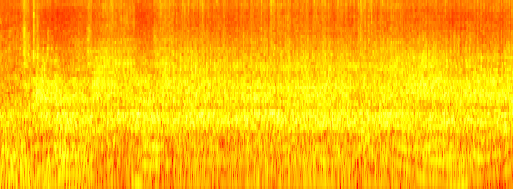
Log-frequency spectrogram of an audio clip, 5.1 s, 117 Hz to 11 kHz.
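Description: Two drag-racing cars, an early Corvette and a mid-1960s Pontiac, running loudly at the starting line while staged, a steady engine drone. The engine note sags and comes back up near the end.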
